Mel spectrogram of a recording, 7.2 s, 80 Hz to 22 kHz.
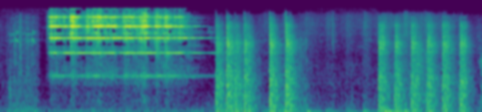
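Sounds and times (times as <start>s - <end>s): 
bright sustained electric doorbell chime: 0.7s - 3.4s
heavy rapid knocking on a door: 3.2s - 7.2s.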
